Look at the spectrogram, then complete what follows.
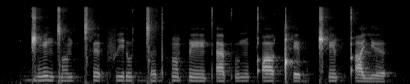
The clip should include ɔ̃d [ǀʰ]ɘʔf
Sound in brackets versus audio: correct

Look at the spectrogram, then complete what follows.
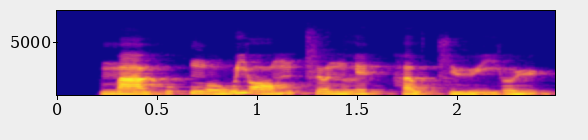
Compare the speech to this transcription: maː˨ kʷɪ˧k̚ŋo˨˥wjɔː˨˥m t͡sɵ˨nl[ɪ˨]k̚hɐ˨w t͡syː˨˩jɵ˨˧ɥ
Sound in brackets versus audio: incorrect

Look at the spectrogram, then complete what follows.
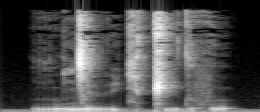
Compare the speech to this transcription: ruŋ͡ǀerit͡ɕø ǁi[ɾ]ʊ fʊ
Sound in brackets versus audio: incorrect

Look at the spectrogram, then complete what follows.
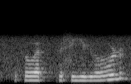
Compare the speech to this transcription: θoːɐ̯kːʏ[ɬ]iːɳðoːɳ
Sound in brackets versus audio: incorrect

